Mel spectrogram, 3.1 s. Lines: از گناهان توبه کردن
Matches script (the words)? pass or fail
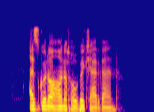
pass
